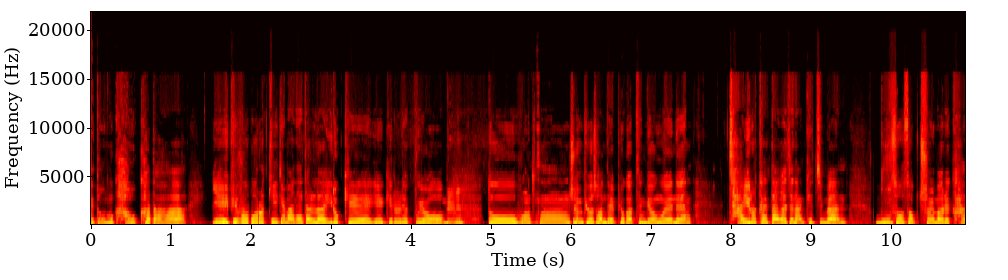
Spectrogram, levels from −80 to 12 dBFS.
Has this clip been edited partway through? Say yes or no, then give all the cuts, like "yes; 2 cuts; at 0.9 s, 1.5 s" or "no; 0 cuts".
no; 0 cuts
